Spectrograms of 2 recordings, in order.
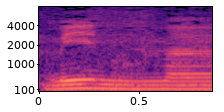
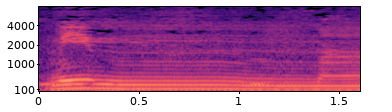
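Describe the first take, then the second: First: The n is pronounced clearly before the m. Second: The n merges into the m with a nasal hum. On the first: The speaker calls it wrong. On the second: The speaker calls it right.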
